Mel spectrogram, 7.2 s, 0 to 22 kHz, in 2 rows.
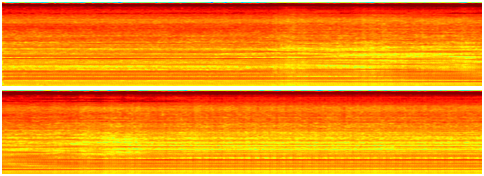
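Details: Central Pneumatic 2 hp, 8-gallon, 125 psi air compressor with a previous hard-start fault, after fitting a new 100 µF 250 V capacitor: a steady, even motor hum and smooth pump drone with no stalling or labouring, starting cleanly and running healthy.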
